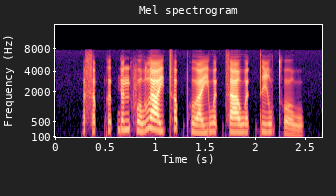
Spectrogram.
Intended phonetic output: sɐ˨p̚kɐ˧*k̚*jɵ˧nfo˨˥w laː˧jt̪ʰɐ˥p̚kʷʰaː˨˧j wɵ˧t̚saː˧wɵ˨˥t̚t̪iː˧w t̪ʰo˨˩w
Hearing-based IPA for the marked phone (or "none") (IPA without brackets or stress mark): t̚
